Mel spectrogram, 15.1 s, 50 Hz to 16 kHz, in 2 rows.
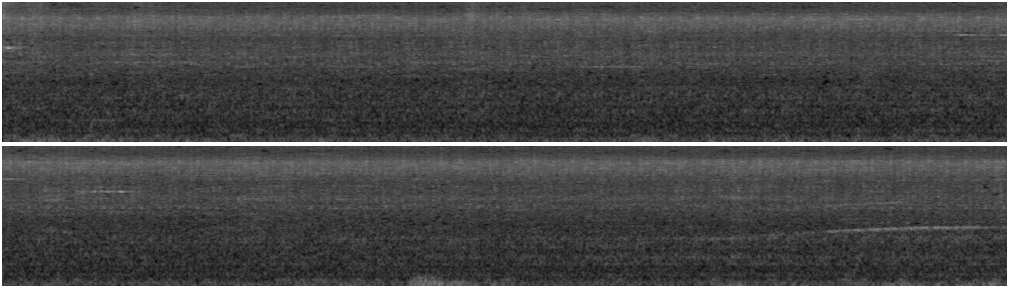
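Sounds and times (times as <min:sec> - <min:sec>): faint rising whine: 0:06.8 - 0:15.0.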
